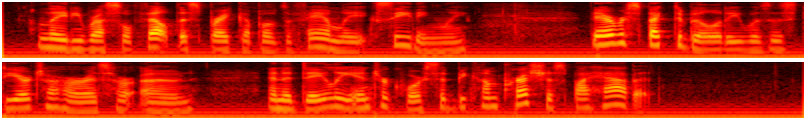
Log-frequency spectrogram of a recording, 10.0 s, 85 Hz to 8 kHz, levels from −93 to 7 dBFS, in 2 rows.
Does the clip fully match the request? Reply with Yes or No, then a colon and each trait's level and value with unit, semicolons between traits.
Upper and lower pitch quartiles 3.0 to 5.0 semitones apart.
Yes: average, 4.2 semitones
